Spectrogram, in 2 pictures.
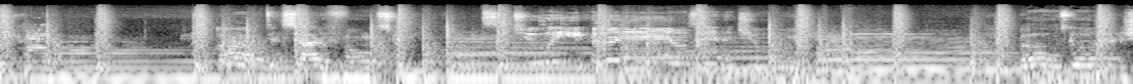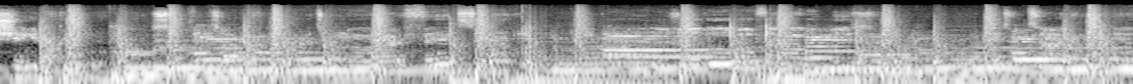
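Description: Indie rock band playing live, with electric guitar and a drum kit and steady, dense drum strikes over held guitar notes.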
